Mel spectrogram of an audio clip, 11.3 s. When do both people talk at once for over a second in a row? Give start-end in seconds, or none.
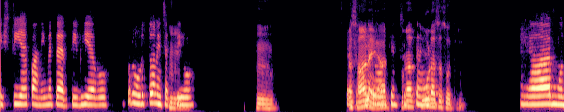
7.0-8.6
